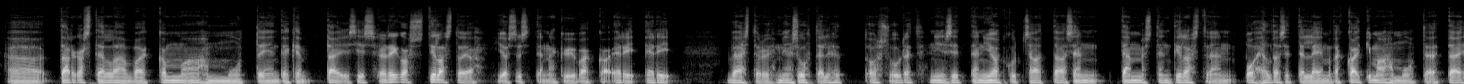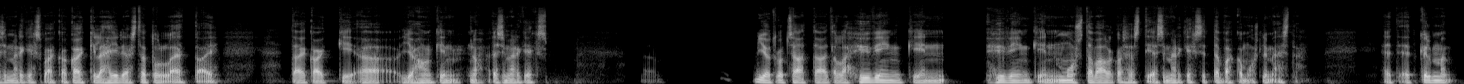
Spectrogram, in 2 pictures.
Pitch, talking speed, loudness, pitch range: 85 Hz, 120 wpm, -19 LUFS, 85-95 Hz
